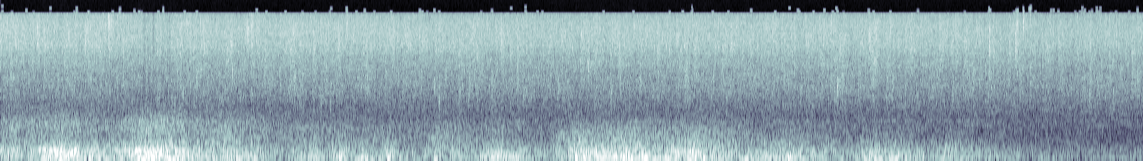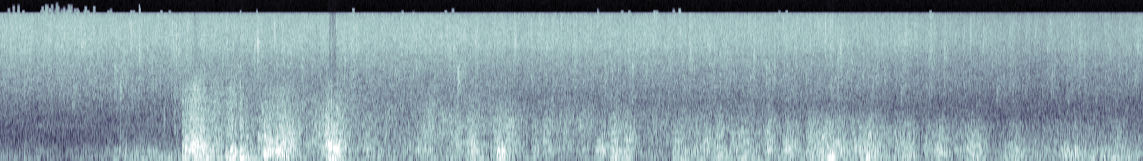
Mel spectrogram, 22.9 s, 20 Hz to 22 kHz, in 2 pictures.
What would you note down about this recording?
Thunder and rain in south of France during summer, recorded from the balcony of my house. Recorded by an AB Setup with two B&K 4006 Omni microphones. On a 633 Sound Devices recorder. Sound Ref: FR-180812-3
